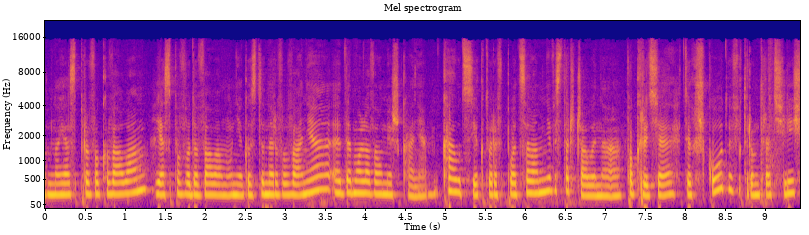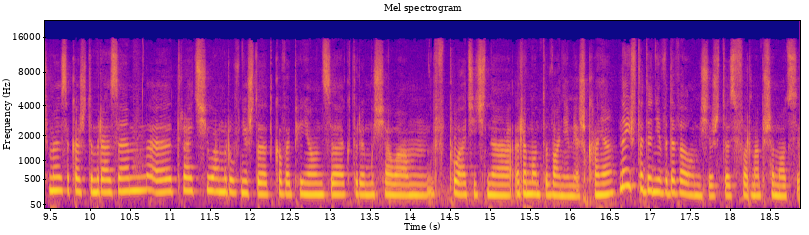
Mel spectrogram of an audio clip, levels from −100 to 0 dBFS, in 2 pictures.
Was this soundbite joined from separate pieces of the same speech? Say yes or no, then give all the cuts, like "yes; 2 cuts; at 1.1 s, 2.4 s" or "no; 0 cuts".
yes; 1 cut; at 8.7 s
